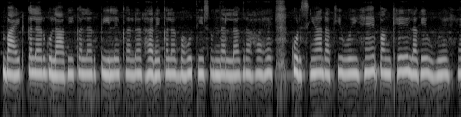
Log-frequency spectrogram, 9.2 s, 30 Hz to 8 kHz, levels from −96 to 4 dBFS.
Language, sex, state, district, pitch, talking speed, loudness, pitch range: Hindi, female, Maharashtra, Chandrapur, 235 Hz, 145 wpm, -32 LUFS, 230-245 Hz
